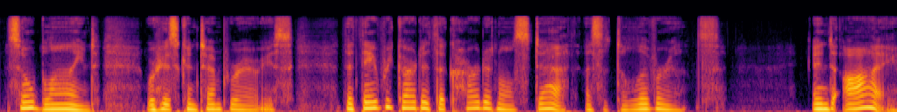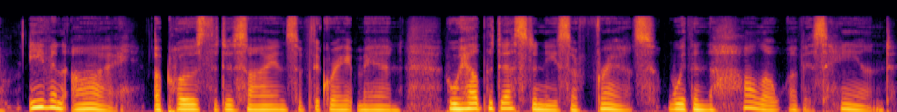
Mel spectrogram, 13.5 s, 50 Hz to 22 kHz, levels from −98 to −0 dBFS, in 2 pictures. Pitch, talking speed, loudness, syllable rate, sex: 170 Hz, 165 wpm, -18 LUFS, 5.3 syllables/s, female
